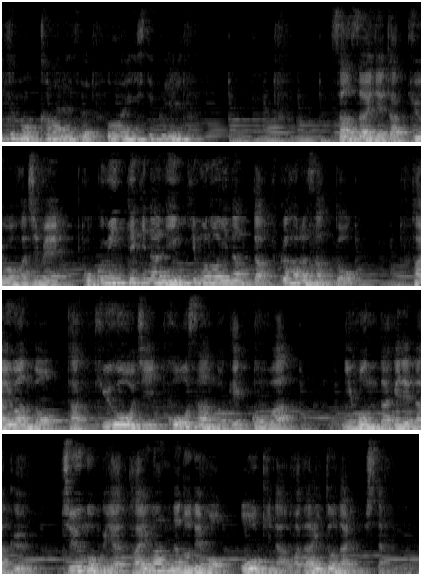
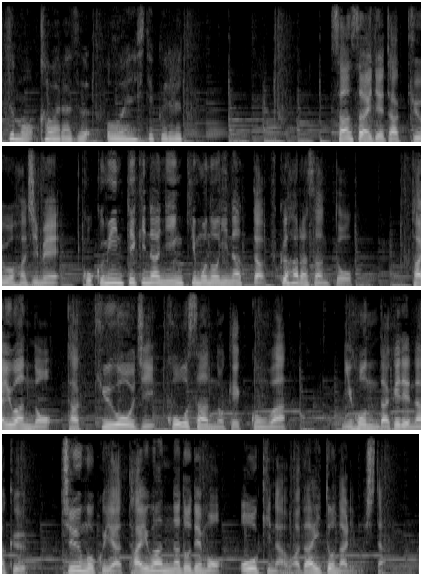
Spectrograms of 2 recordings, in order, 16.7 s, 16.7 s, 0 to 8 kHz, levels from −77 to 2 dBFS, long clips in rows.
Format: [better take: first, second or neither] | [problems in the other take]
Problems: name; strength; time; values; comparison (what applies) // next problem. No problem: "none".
second | room echo; dies away in 0.7 s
